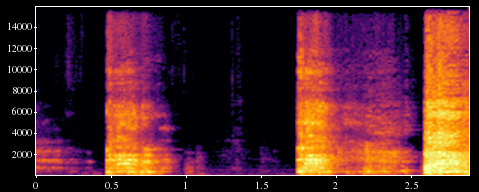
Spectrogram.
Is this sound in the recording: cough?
yes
